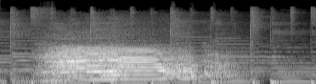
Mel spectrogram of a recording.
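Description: A bullock lows once in a long, harmonic moo that swells and then fades, close and fairly loud, with no other sounds around it.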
